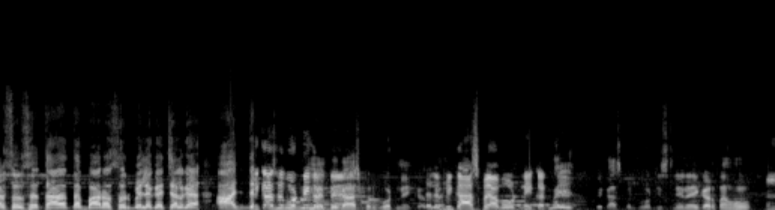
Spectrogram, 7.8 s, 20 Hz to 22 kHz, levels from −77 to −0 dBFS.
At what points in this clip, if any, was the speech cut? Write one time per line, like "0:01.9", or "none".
0:02.5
